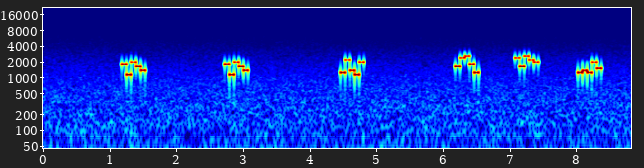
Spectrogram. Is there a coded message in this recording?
Yes: five-tone selective call (ZVEI) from 1.2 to 8.4 s, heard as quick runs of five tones, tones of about 70 ms. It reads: 72864 72864 39428 60073 06698 34385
